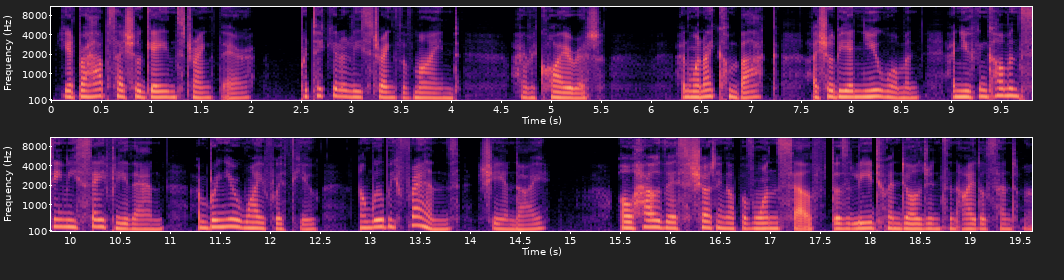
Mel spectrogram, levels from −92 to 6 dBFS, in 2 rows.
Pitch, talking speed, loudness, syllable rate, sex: 195 Hz, 180 wpm, -20 LUFS, 5.2 syllables/s, female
